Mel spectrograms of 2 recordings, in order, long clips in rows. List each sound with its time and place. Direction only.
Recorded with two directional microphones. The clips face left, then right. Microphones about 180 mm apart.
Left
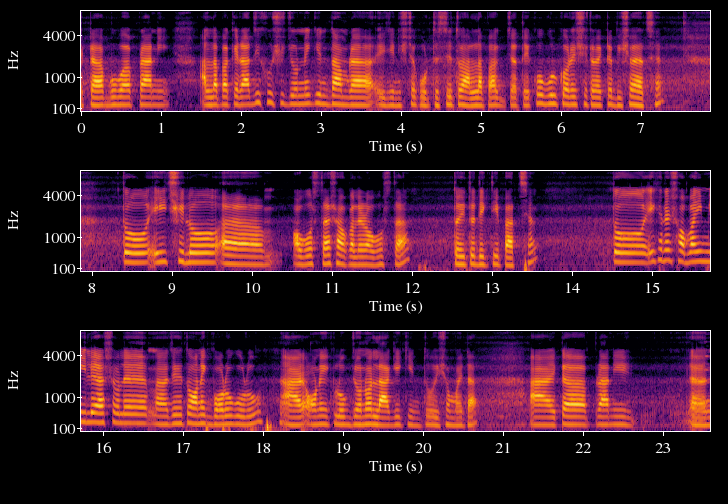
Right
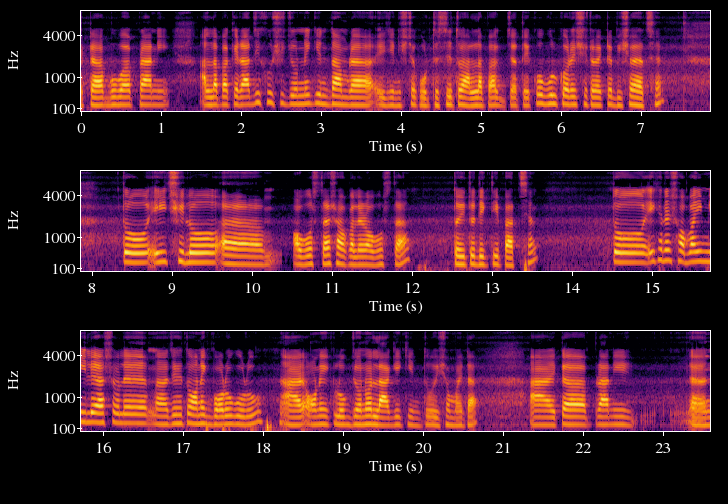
0.1 s speech: 35° right (ahead or behind)
8.4 s speech: 35° right (ahead or behind)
